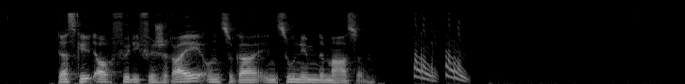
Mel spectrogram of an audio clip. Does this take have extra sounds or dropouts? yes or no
yes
